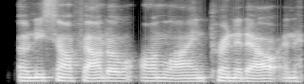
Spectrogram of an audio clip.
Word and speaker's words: Onision: Onision.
